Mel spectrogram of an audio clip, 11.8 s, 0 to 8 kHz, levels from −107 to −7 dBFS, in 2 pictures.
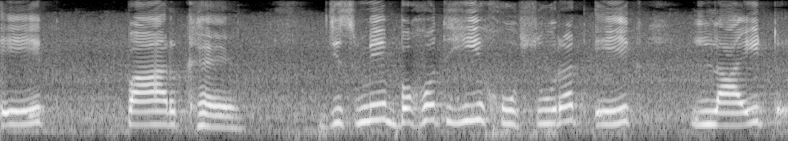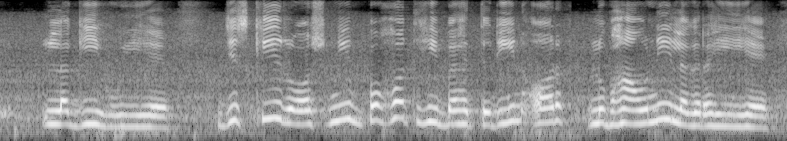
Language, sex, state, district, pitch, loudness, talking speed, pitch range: Hindi, female, Uttar Pradesh, Ghazipur, 265 Hz, -19 LUFS, 110 wpm, 240-300 Hz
